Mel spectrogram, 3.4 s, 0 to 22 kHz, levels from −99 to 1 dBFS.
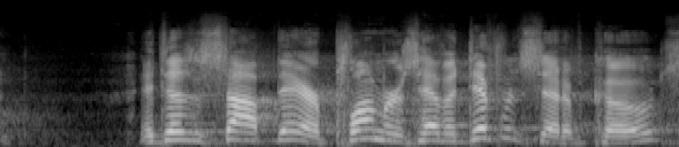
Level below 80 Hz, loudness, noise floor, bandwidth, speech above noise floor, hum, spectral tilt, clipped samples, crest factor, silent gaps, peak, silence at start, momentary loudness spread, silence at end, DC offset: -80 dBFS; -27 LUFS; -69 dBFS; 12.5 kHz; 41 dB; none; -2.5 dB/octave; under 0.1%; 22 dB; none; -8 dBFS; 0.7 s; 6 LU; 0 s; under 0.1%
